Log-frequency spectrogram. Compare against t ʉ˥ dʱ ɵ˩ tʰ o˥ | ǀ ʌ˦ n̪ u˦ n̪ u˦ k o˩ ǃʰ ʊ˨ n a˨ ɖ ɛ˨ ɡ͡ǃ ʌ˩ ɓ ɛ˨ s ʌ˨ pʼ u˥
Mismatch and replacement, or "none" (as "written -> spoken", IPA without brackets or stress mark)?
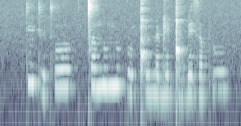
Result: none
